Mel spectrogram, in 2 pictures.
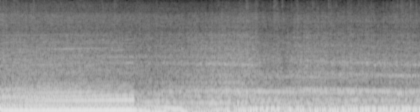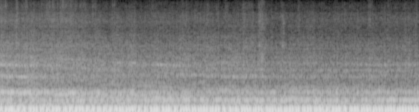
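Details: Car road-tested after CV axle and driveshaft repairs: the revs drop after a shift, then a smooth, even drone at steady cruise with no thumps or shudder. No driveline vibration, so driving is normal.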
